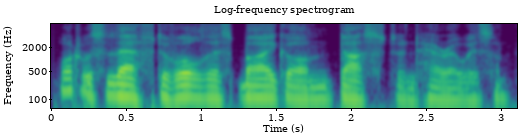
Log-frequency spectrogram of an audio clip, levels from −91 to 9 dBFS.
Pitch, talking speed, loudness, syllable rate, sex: 100 Hz, 195 wpm, -18 LUFS, 4.3 syllables/s, male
